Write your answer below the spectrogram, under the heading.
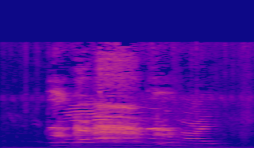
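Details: Red junglefowl crowing at close range on a farm in Cambodia, one long, loud, layered crow that holds steady then trails off, with little else audible.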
